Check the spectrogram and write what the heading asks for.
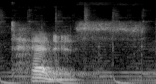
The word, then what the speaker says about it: tennis: También la palabra tennis. Acá volvemos a lo acentuado, no acentuado. La primera sílaba está acentuada y la segunda no, pero ojo, tiene una I corta.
